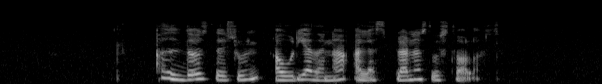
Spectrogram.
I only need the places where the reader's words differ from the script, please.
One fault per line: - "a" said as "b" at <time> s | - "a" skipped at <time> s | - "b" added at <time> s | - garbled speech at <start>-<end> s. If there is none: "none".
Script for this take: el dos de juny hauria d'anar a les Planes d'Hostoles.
none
